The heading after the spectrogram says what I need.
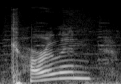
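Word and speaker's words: Carnelian: the beta kindergarten which is really neat and carlin that's how you pronounce it she's like a red gem and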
